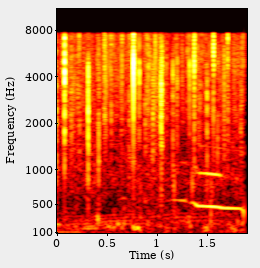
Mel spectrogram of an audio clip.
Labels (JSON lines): {"label": "biophony", "recorder": "SoundTrap 300"}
